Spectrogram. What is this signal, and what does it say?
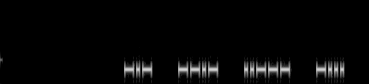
Morse code, heard as a keyed tone, about 40 wpm, spaced as for 23 wpm, 700 Hz. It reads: KQ2B
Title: USA Call Signs - 4 Characters - 3x Character Spacing - 40wpm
